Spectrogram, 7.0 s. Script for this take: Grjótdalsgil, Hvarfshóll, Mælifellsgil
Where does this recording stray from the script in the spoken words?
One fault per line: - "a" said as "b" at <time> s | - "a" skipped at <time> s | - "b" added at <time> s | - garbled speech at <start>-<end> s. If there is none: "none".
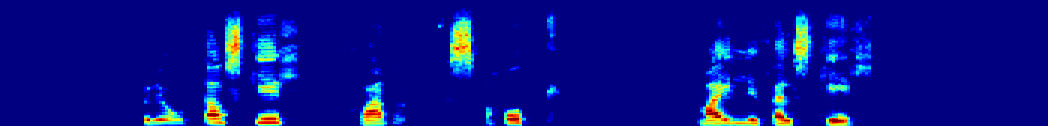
none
